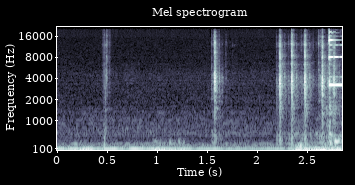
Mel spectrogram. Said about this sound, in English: Oh, a typewriter? Try writing with it.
